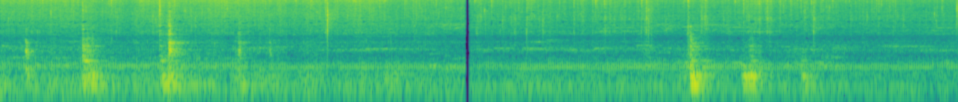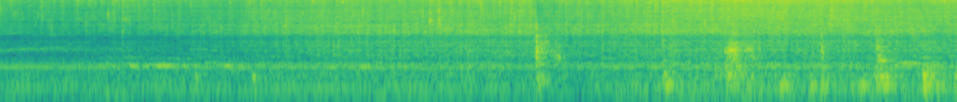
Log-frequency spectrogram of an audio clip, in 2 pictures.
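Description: Sausage pieces, onion rings and chilli sizzling in a non-stick wok as a spatula stirs them, with a few short knocks of the spatula against the pan. The sizzle grows louder over the second half, once chilli sauce is in the pan.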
